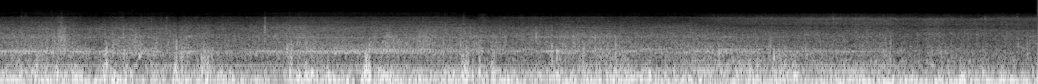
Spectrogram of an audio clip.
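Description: A Jeep driving along a rocky dirt trail: a steady low rumble of engine and tyres, with scattered small clicks and knocks from stones under the tyres and wind buffeting the microphone.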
